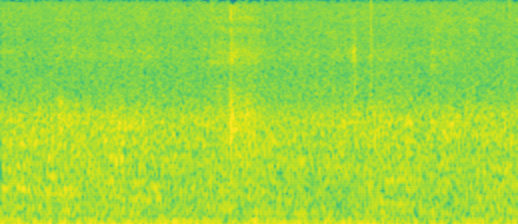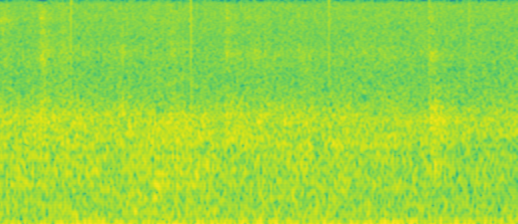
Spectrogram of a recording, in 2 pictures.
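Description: Steady low background noise with a constant low hum, even throughout and without distinct events.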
